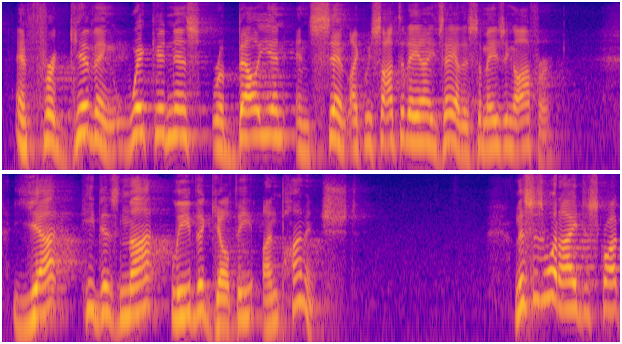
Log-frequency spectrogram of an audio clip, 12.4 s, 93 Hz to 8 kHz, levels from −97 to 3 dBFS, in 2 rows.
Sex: male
